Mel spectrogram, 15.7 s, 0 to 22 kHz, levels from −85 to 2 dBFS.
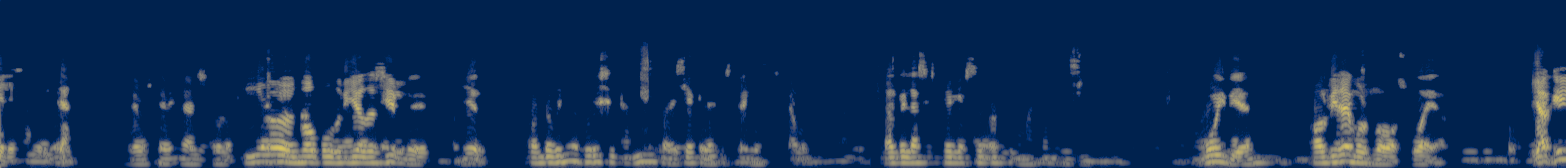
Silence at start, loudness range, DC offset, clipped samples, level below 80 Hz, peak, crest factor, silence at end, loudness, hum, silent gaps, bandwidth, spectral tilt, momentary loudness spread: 0 s; 9 LU; under 0.1%; under 0.1%; -78 dBFS; -2 dBFS; 24 dB; 0 s; -23 LUFS; none; 0.80-1.21 s, 4.31-4.37 s, 4.91-5.17 s, 7.78-7.86 s, 11.37-11.53 s, 11.61-11.65 s, 14.06-14.10 s, 14.49-14.59 s; 6.4 kHz; -3.5 dB/octave; 20 LU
